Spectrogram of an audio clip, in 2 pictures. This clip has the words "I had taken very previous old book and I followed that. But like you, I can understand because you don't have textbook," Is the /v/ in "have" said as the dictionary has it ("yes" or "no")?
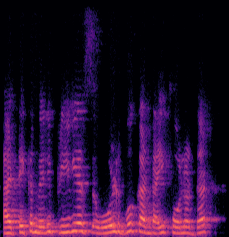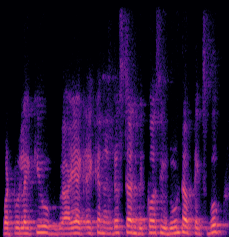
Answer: yes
